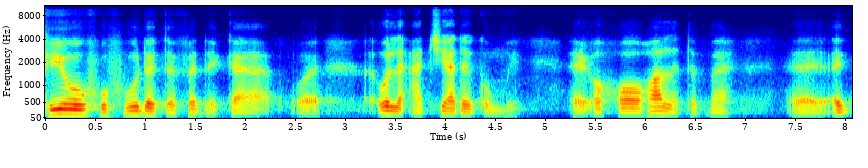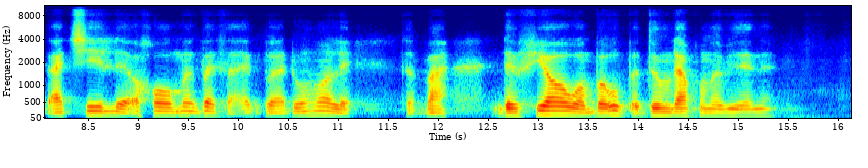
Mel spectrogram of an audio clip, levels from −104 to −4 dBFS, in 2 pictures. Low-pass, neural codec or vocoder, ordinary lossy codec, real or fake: 9.9 kHz; codec, 24 kHz, 0.5 kbps, DualCodec; Opus, 32 kbps; fake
